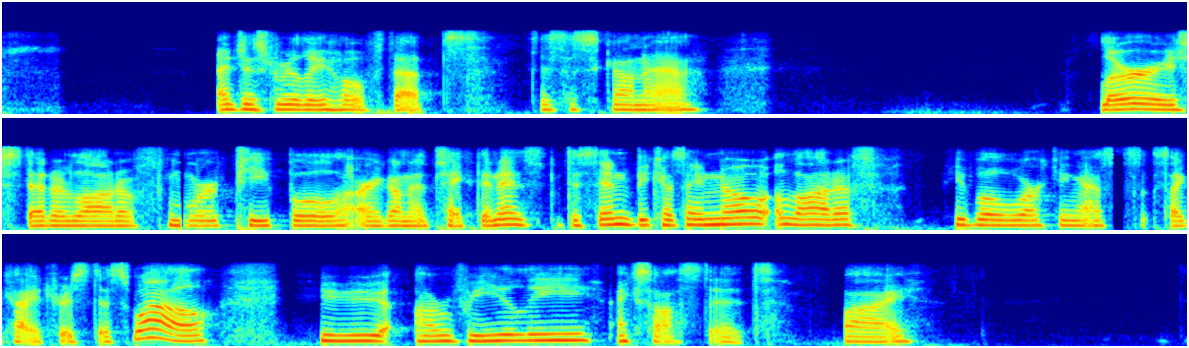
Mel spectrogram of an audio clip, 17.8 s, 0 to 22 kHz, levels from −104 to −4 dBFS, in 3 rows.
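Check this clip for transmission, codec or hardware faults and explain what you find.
Two faults are present: low-rate wideband codec damage throughout, and two brief dropouts from lost speech frames.

AMR wideband (HD Voice) codec, whole clip: the speech sounds rough and raspy, which fits a low AMR-WB rate near 8.85 kbit/s, where the vocal tract model is coarse.

Lost AMR speech frames, 6.81 to 7.00 s, after "that a lot of" and before "people are gonna take": a brief warble, consistent with one 20 ms frame concealed from the previous settings. The second, 11.47 to 11.56 s, after "lot of people working" and before "psychiatrists as well who", is a dip to near silence that fits about 60 ms of concealment.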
